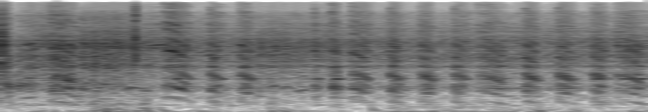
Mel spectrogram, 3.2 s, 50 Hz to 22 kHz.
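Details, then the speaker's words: Classic Subaru Impreza WRX STI, keys lost, hotwired after sitting since 2010: steady cranking about three beats a second, no firing; spark good and fuel pump delivering, but injectors not firing. "but the spark's good it's just not firing the fuel see if it was immobilized i would say the fuel pump wouldn't fire yeah so fuel pumps firing the fuel at the fuel rail so it's as if it's not firing the injectors"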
